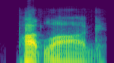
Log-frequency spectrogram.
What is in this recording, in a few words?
"putlog", American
